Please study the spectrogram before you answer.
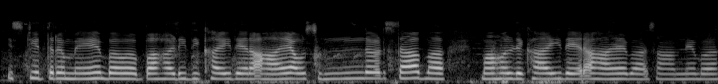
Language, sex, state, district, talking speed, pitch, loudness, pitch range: Hindi, female, Andhra Pradesh, Anantapur, 150 wpm, 260 Hz, -24 LUFS, 255-265 Hz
